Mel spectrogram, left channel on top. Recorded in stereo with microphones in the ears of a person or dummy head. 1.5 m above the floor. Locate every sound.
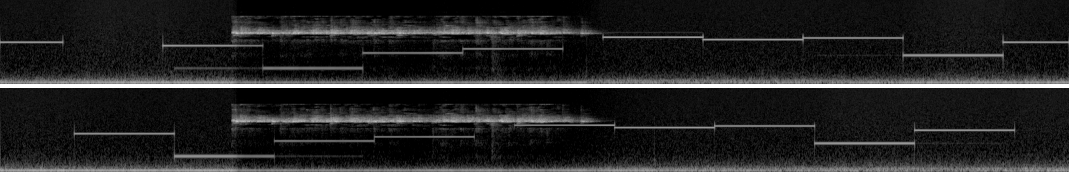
2.3 s a bell: 20° right (ahead or behind), 3.5 m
